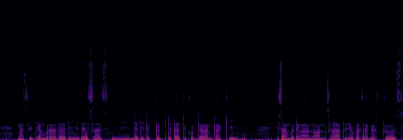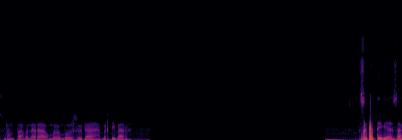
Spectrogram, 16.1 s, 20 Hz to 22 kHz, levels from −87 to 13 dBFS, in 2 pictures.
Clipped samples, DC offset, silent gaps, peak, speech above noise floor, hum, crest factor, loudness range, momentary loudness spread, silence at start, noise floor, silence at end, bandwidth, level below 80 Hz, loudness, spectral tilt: under 0.1%; under 0.1%; 11.05-14.56 s; -14 dBFS; over 47 dB; none; 32 dB; 9 LU; 14 LU; 0 s; under -90 dBFS; 0 s; 15.5 kHz; -52 dBFS; -45 LUFS; -7 dB/octave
